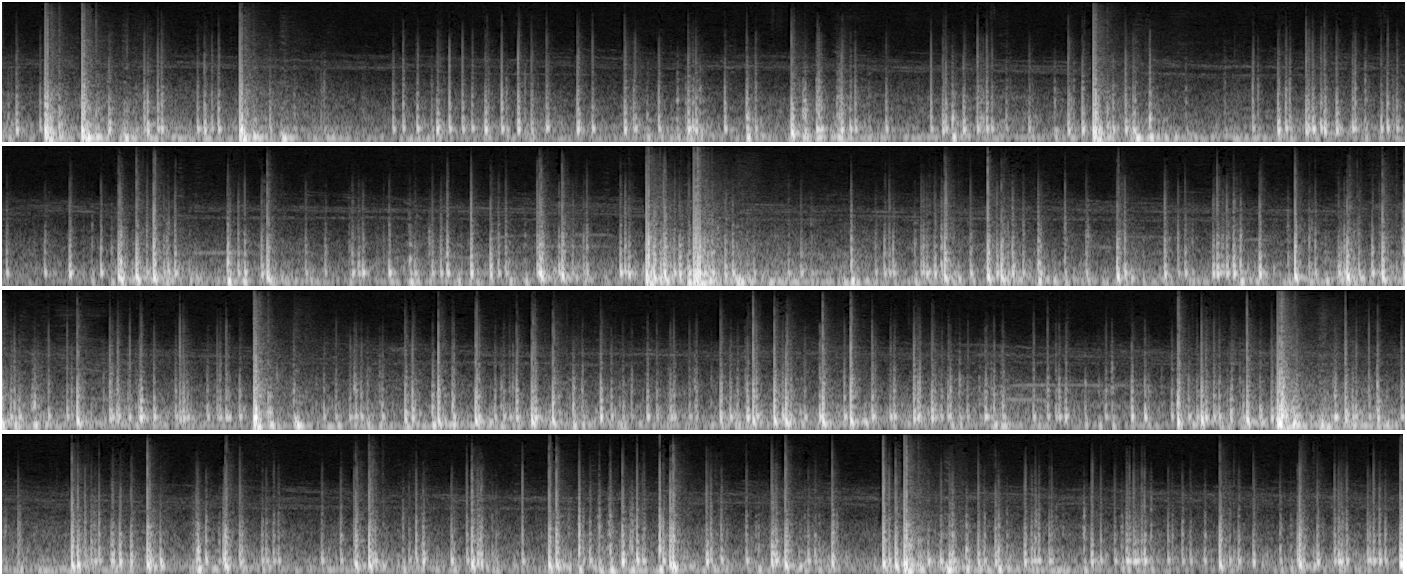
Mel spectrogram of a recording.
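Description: Starmine fireworks: a dense barrage of aerial shells bursting in quick, irregular succession, many overlapping bangs a second over a continuous low rumble.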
